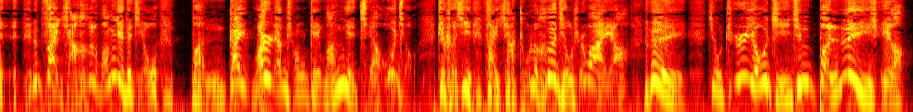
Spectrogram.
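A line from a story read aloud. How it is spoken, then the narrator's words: Laughing. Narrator (Chinese): 胡铁花笑着说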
